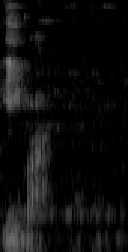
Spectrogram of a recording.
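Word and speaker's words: Emah: A Ema. Ema. How you spell it is E-M-A-H.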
